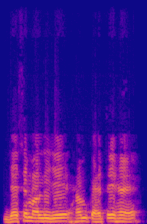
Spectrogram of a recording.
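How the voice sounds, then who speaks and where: Slow-explaining male teacher, dull recording. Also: a little high, little pitch movement. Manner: slow, explanatory, repeats examples. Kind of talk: Hindi grammar lesson lecture. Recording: dull lo-fi sound.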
